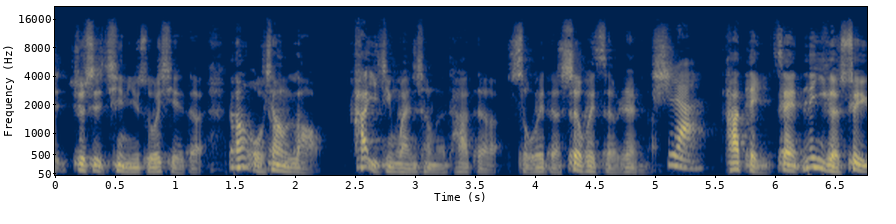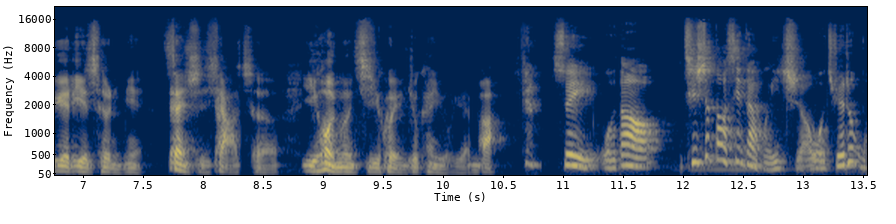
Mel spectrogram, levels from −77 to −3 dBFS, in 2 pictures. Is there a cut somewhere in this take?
yes; 1 cut; at 10.8 s

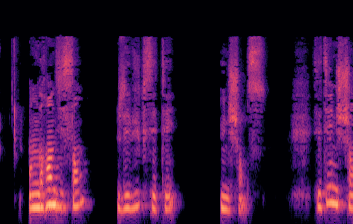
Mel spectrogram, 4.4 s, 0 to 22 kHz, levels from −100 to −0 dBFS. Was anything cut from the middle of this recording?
no; 0 cuts

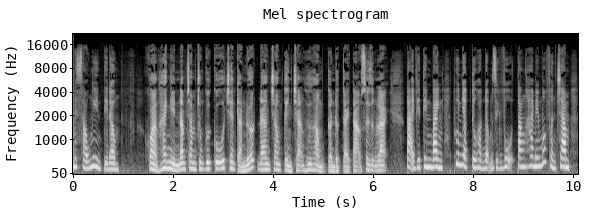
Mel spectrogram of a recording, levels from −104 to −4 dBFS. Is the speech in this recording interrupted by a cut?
yes; 1 cut; at 6.6 s

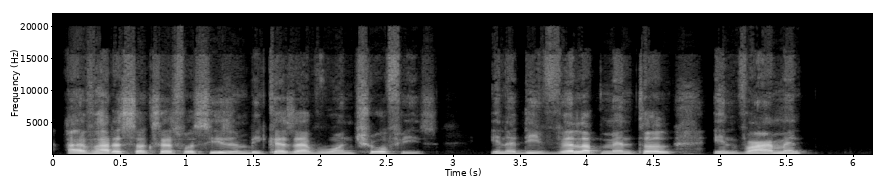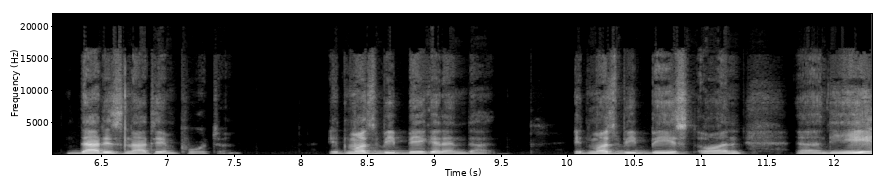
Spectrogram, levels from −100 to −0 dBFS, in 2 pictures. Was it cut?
no; 0 cuts

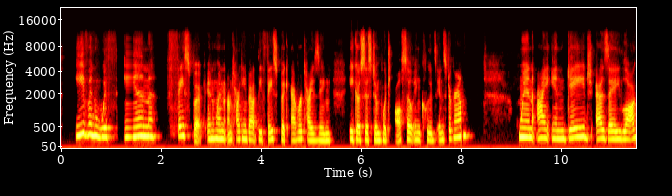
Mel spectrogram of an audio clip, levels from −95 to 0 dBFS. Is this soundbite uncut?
no; 1 cut; at 3.3 s

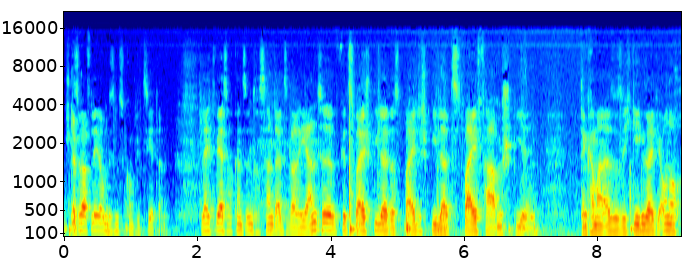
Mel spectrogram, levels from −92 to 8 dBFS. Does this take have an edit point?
yes; 1 cut; at 2.0 s

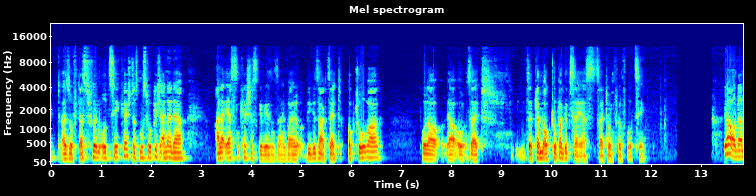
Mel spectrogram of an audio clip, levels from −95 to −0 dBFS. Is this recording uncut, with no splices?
yes; 0 cuts

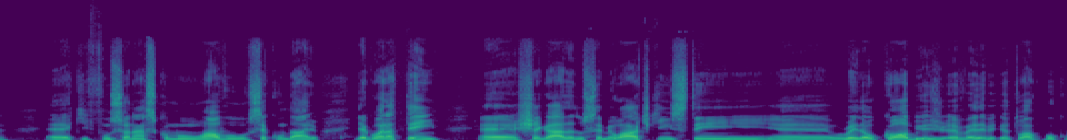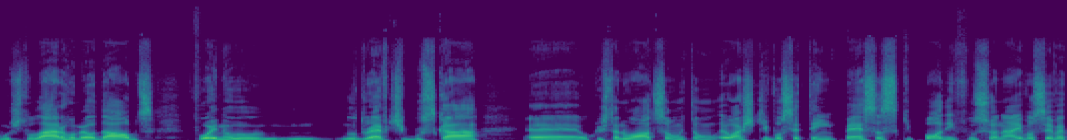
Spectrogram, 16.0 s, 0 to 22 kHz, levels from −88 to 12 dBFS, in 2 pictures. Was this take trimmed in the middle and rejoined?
no; 0 cuts

